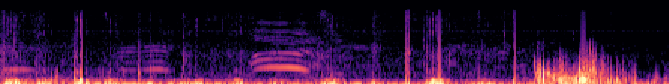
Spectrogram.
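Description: Players' voices calling out across a baseball field in drawn-out shouts, with scattered sharp knocks and a louder burst of noise near the end.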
